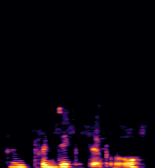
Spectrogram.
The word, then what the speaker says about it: unpredictable: on prayer tip but where's the stress on this word Catherine unpredictable unpredictable for me the first and the third syllable I'm unpredictable absolutely tatiana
